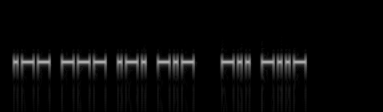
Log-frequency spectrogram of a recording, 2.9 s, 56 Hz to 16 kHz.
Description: Morse code, heard as a keyed tone, about 47 wpm, 700 Hz. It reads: WORK DX
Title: Speed-Racing Common QSO Phrases Encore - 40wpm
